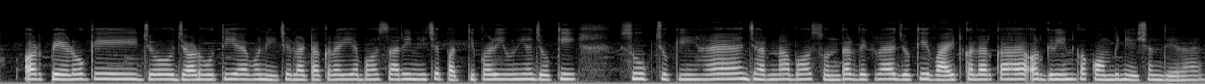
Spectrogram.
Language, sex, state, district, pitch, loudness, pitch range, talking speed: Hindi, female, Jharkhand, Jamtara, 230 Hz, -15 LUFS, 225-240 Hz, 215 wpm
